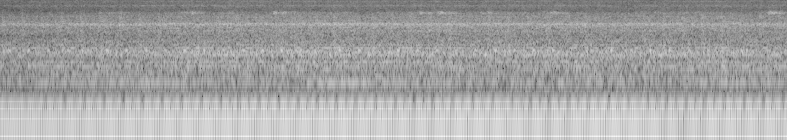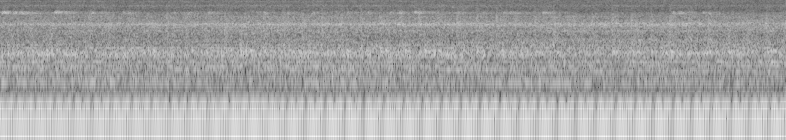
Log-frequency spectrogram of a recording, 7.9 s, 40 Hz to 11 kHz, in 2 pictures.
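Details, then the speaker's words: VAZ 2109 first start after spark plug hole thread repair with insert; heavy steady idle with faint whir; owner suspects worn alternator bearing. "Правда, подшипником генератора кранты похожи. Но ничего, жить будет."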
